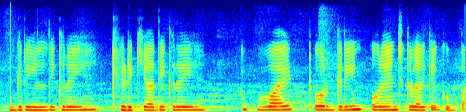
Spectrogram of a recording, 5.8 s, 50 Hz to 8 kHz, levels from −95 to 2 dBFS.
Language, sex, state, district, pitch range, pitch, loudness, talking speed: Hindi, female, Uttar Pradesh, Saharanpur, 225-240 Hz, 230 Hz, -16 LUFS, 155 wpm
